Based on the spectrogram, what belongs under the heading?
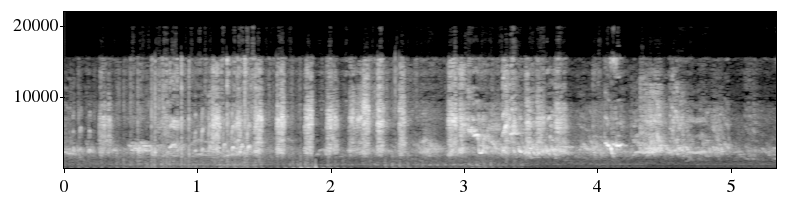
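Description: Budgerigars chatter in a busy stream of squawks, chirps and scratchy warbles.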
